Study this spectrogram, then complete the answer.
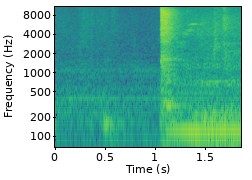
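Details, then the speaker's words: RV Asko clothes dryer that wouldn't start, fixed after fuses, reset button and a faulty fuse holder: a second of quiet, then steady low motor hum and tumbling rush as it starts and runs normally. "so I'll go check outside but I suspect the flapper is open and it's going outside now so we're outside and the dryers running there's the vent for the dryer"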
